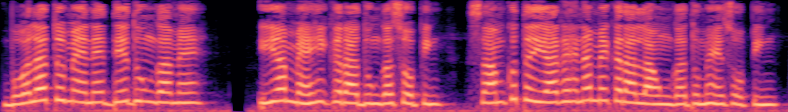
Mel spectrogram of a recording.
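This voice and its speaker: A woman's voice: high voice, a little fast, dry recording, close to an everyday voice. A woman voicing a stern, demanding young husband in a cartoon who scolds insistently. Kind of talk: cartoon voice acting.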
